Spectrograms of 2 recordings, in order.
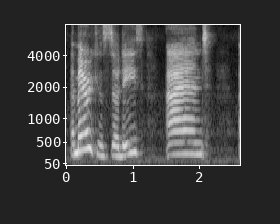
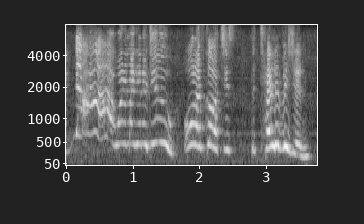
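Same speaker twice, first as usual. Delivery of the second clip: mock despair; 10 semitones higher, 4 dB louder than usual. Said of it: "I was like".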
